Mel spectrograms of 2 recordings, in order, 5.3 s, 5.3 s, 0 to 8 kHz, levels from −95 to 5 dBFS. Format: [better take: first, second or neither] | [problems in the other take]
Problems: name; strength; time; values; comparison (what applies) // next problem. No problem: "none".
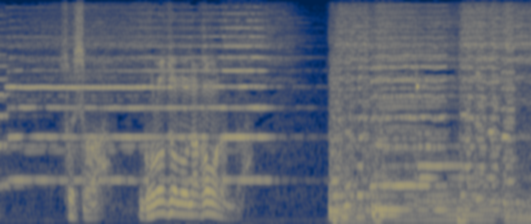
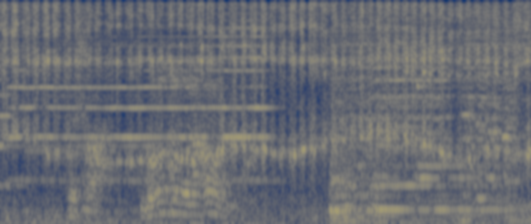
first | background sound (Domestic sounds, home sounds); 2 dB above the speech // room echo; dies away in 0.2 s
